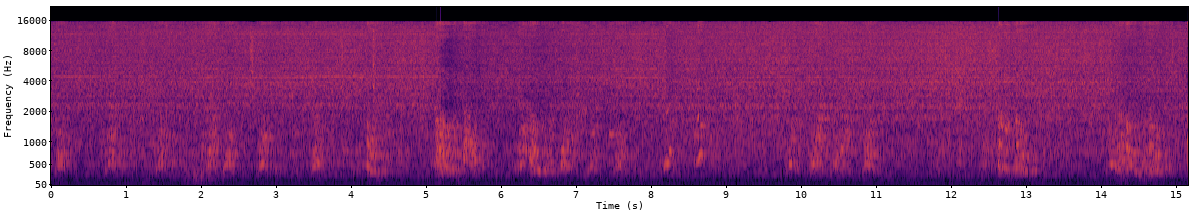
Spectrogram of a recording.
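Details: An 11-month-old, 60 kg Tosa inu dog playing with a running vacuum cleaner gives short, gruff barks and yips in irregular bursts over about fifteen seconds, above a steady mechanical hum.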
